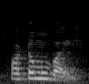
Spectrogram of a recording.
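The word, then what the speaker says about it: automobile: तो floor, floor and hours silent है इसमें, एंड दिस इज ये ऑ साउंड है, ऑ एंड मोबाइल, ये दिस इज आई, आई पे स्ट्रेस्ड है, ऑटोमोबाइल.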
